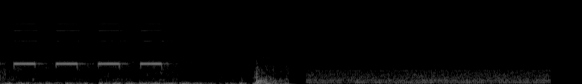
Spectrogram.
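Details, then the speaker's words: HP ProDesk desktop failing to start: high, evenly spaced BIOS beeps, part of a 5 long, 7 short code with matching red and white power-button flashes, meaning PCH chipset failure, then a thump and fan whir. "so it was beeping five short Peeps and then seven long beeps or I mean uh the opposite way so five long beeps and then seven short peeps"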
